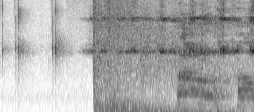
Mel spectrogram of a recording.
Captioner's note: DOC and GHOST snapping fingers; sleigh bells; sound of Christmas magic; explosion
